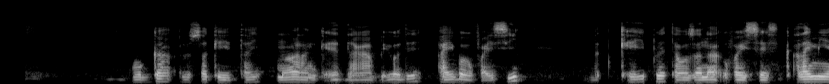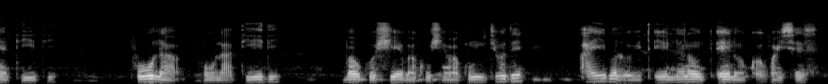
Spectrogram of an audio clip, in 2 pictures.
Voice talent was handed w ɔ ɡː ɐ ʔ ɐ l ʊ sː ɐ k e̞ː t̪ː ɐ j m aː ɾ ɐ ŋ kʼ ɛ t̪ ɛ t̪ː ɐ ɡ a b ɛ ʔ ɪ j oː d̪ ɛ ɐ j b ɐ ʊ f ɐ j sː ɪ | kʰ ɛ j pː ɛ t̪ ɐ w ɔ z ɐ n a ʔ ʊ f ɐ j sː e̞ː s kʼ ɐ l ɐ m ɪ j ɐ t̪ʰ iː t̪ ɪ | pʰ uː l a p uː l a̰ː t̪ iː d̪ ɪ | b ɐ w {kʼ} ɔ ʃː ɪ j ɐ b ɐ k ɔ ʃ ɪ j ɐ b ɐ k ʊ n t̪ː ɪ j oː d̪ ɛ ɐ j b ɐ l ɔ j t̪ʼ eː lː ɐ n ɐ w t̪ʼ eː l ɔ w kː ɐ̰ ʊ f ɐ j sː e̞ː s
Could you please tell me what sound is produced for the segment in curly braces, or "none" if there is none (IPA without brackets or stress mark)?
k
